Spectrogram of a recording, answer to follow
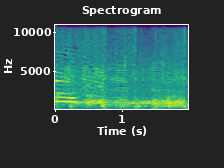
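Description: A group of cheerleaders chanting and shouting a cheer together, over a steady low beat.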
